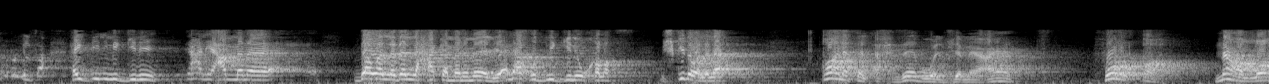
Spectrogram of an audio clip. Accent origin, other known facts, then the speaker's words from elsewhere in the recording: Egypt; احنا عندنا في مصر تقريبا فوق 80 مليون ميزو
